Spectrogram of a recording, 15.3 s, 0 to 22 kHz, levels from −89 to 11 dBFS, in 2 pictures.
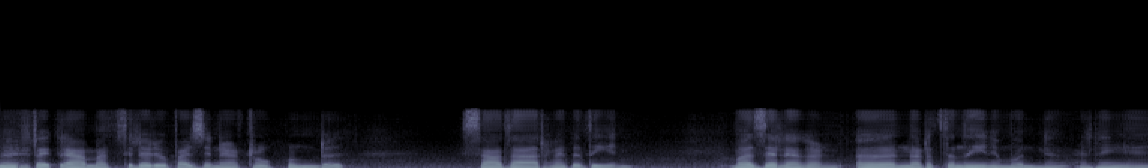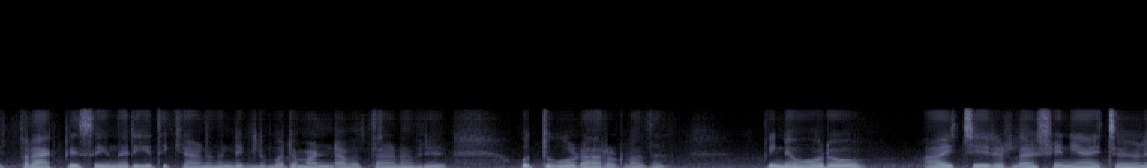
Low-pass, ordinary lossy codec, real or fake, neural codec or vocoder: none; none; fake; codec, 16 kHz, about 1 kbps, DyCAST, with the encoder's durations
